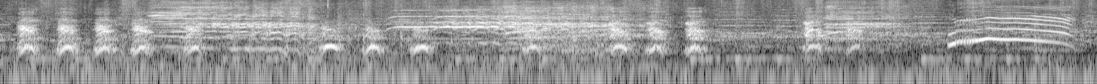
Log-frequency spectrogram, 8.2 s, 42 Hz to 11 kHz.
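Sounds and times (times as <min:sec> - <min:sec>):
dog barking at horses: 0:00.0 - 0:01.6, 0:02.2 - 0:05.4, 0:06.0 - 0:06.6
frightened horses neighing and whinnying: 0:00.0 - 0:08.2.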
